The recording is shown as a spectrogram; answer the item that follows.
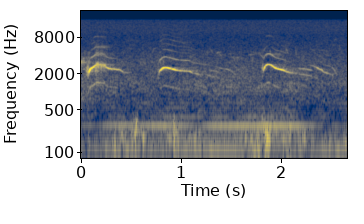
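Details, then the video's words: Common buzzard (Buteo buteo) in flight, mewing to call for a mate: four high, plaintive mewing calls, each sliding downward, spaced under a second apart, over a steady low hum. "BUZZARD Sounds In flight Calling for a Mate MEWING"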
